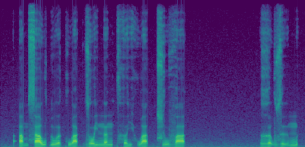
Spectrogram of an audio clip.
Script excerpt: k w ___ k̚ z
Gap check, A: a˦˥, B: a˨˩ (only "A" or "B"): B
